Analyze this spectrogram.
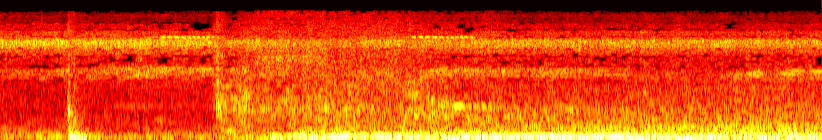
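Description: A car engine runs as the car is turned around on a road, a low steady hum that grows louder after about two seconds. A couple of brief clicks come through earlier.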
